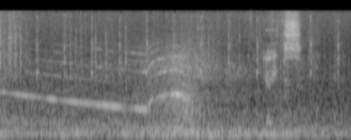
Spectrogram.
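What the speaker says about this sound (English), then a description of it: "Oh, an ambulance," An ambulance siren passes, its wailing tone sliding downward and swelling briefly as it goes by, heard at moderate distance over street noise and background voices.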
